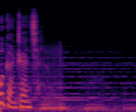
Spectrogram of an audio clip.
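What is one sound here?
A young woman speaks softly and respectfully nearby.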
